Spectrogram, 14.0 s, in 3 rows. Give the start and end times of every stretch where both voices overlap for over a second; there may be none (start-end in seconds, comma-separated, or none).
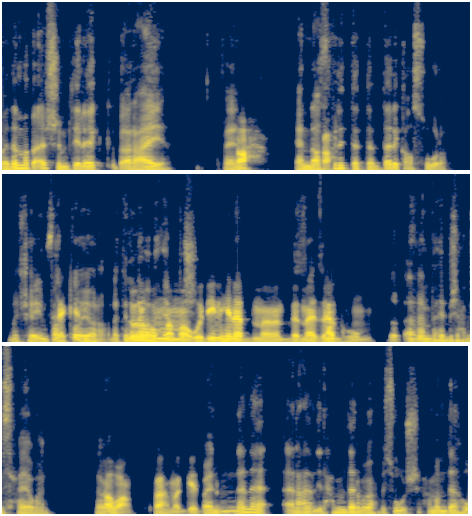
5.2-6.7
